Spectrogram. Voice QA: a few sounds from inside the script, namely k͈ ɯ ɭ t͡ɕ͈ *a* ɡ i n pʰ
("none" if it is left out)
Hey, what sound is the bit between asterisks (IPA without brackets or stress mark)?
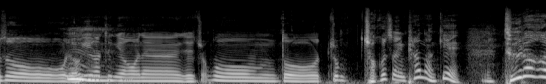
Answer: ʌ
